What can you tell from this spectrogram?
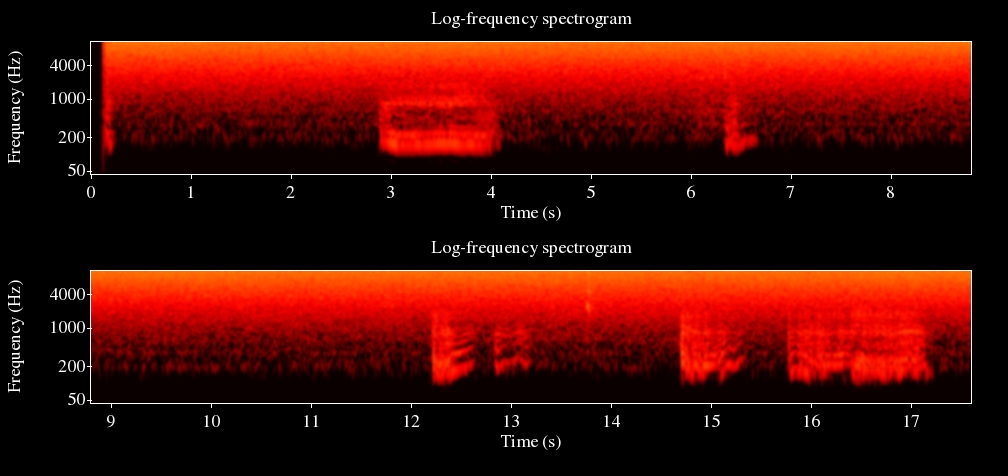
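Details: Sleeping toy Maltese with a deviated septum, snoring and snorting; five harsh, low rasping snores, some drawn out about a second, separated by quiet gaps over steady background hiss.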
